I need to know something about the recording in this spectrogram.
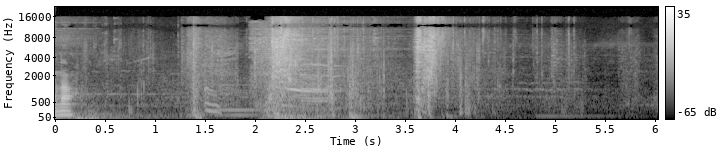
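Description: A blade strikes flesh with a sharp thud.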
